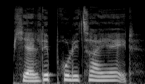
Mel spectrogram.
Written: PJALTEPROLETARIATS

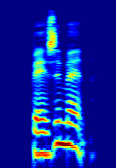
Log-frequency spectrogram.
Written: bassemand

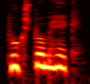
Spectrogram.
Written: buksbomhæk

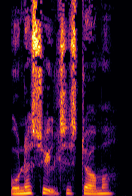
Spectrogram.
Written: undersøgelse

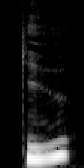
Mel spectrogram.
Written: gide

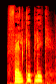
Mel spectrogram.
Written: falkeblik

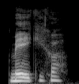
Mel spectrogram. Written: magiker

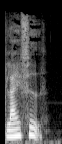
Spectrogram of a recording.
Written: blegfed

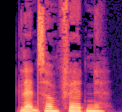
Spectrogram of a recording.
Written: landsomfattende

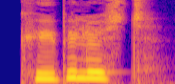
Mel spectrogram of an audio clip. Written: købelysten

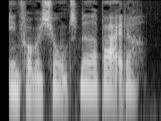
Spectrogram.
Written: informationsmedarbejder

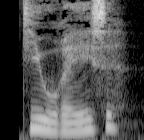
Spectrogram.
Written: diurese

